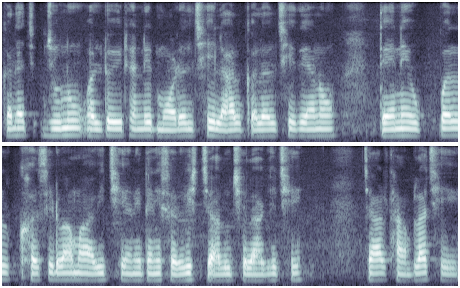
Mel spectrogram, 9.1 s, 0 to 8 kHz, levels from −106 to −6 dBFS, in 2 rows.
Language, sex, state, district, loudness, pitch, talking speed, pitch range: Gujarati, male, Gujarat, Gandhinagar, -16 LUFS, 140 Hz, 170 wpm, 140-145 Hz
